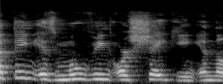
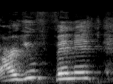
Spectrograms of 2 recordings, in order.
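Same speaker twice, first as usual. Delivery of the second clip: mock-irritated, annoyed yell; 4 semitones higher than usual. Retelling how she yelled out to Fish Sticks after being interrupted: mock-annoyed yell. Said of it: "She yells out to Fish Sticks".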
